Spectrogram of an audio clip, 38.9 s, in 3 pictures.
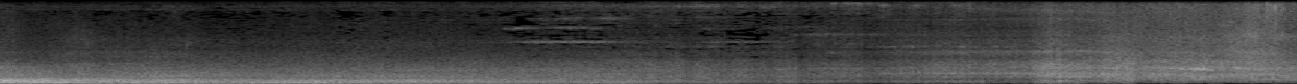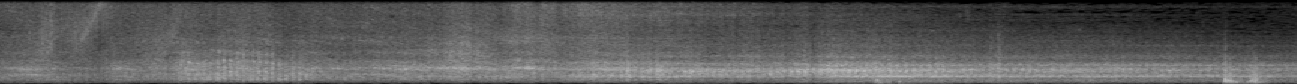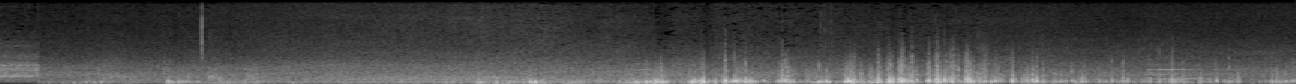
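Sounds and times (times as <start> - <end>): train wheels rushing on rail: 0.0 - 26.4.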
